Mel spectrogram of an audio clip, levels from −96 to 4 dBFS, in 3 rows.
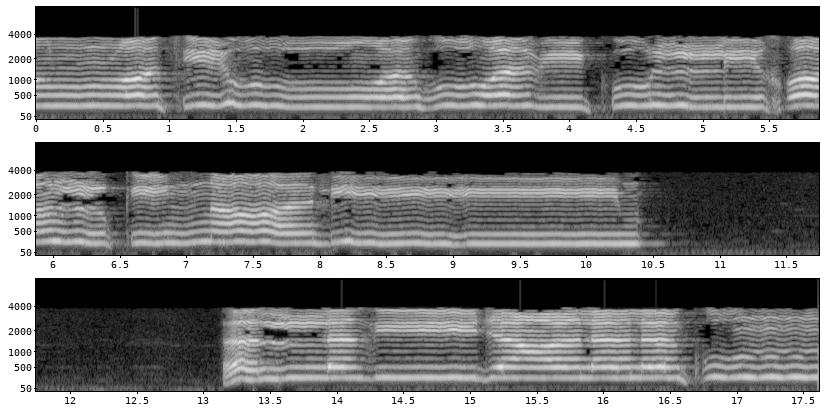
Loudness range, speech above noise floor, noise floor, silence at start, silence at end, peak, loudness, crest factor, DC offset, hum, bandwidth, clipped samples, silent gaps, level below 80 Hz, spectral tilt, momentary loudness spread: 9 LU; 44 dB; -60 dBFS; 0 s; 0 s; 0 dBFS; -15 LUFS; 16 dB; under 0.1%; none; 4 kHz; under 0.1%; none; -62 dBFS; -7.5 dB/octave; 11 LU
